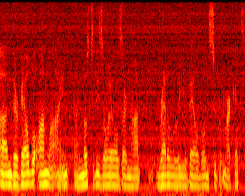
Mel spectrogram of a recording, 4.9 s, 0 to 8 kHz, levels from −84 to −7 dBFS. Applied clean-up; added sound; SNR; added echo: none; Car; 15 dB; none.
